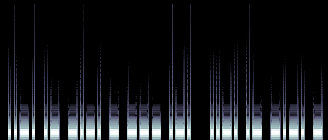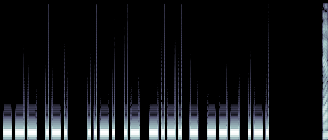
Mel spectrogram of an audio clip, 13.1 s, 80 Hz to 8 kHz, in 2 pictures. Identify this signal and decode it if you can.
Morse code, heard as a keyed tone, about 19 wpm, 250 Hz. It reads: FACTOR FACTOR FACTOR
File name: morse / morse-training-20WPM-2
